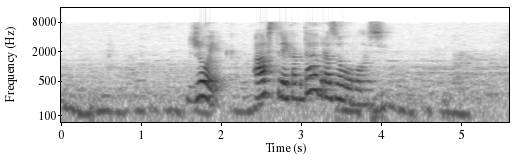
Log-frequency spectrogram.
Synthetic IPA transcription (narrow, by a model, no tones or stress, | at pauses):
dʐojafst̪ɾʲɪjəkaɡd̪aɐbɾɐzovəvəlˠəsʲ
